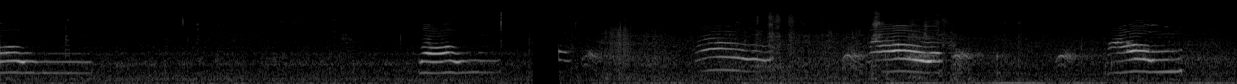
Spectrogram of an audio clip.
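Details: Mixed-breed house cat, one of six in a Japanese home, recorded indoors on a first-snow day in February 2023, meowing repeatedly: a steady opening note, then several short bent meows in quick pairs, with soft room noise between.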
